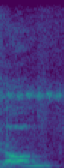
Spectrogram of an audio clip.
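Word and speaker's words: wrong: है तो W का प्रोनाउंसिएशन नहीं होता है, साइलेंट हो जाता है। आपका यह है रैप, यह है रिंग, यह है रॉन्ग, यह है रिस्ट।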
